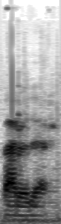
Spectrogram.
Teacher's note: But in Persian, the word barodar, which means brother, this ra is actually flapped or tapped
